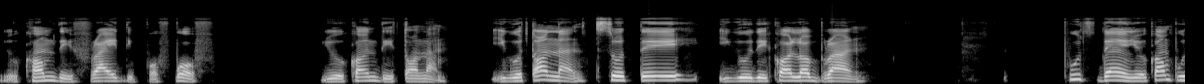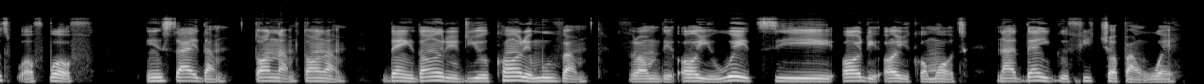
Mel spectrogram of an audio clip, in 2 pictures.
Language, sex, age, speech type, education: Nigerian Pidgin, female, 15-29, spontaneous, tertiary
